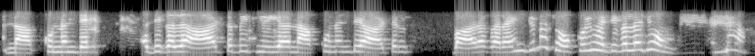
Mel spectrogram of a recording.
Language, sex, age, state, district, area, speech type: Sindhi, female, 45-60, Rajasthan, Ajmer, urban, conversation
